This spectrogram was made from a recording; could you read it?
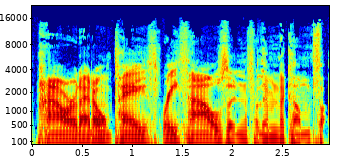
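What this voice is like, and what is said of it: Weak Charlie Sheen impression. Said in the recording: “Charlie's like ... I'm probably not a good impersonator.”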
